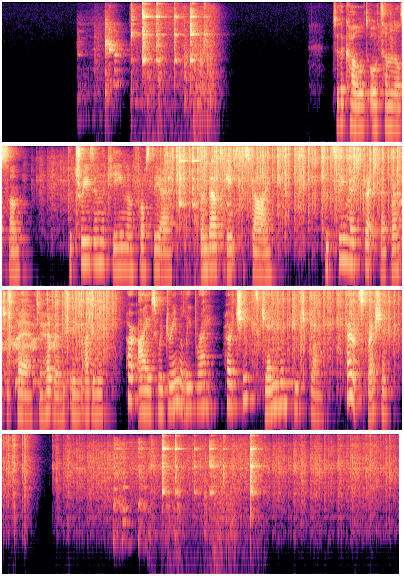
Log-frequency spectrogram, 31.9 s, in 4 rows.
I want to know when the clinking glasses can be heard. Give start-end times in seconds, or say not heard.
2.5-4.3, 11.2-12.6, 26.9-29.2.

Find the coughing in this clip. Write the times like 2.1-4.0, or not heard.
1.5-2.3, 15.8-17.1, 26.2-27.5.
